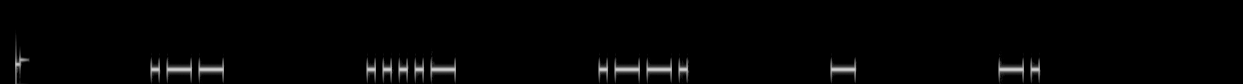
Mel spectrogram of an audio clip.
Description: Morse code, heard as a keyed tone, about 15 wpm, spaced as for 5 wpm, 700 Hz. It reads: W4PTN
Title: USA Call Signs - 5 Characters - 6x Character Spacing - 15wpm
